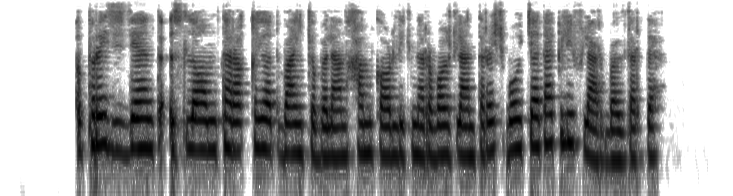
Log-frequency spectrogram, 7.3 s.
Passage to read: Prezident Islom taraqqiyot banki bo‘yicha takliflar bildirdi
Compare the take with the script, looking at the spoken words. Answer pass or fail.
fail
